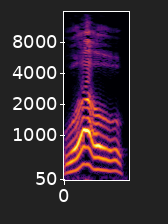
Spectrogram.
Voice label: "Whoopsee", Russian; hedgewars; HedgewarsMobile

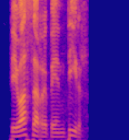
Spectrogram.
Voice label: Youllregretthat, voices es; Default es

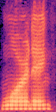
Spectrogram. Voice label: "What the", robot voice; hedgewars

